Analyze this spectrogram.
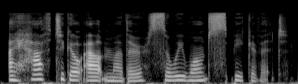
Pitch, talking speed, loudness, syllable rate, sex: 185 Hz, 240 wpm, -20 LUFS, 4.9 syllables/s, female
